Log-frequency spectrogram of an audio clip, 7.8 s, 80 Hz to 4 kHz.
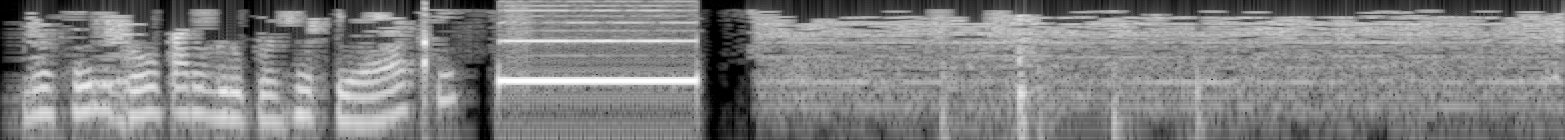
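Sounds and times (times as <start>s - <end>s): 
speech: 0.2s - 2.8s
telephone line tone after a dropped call: 2.5s - 3.6s.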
